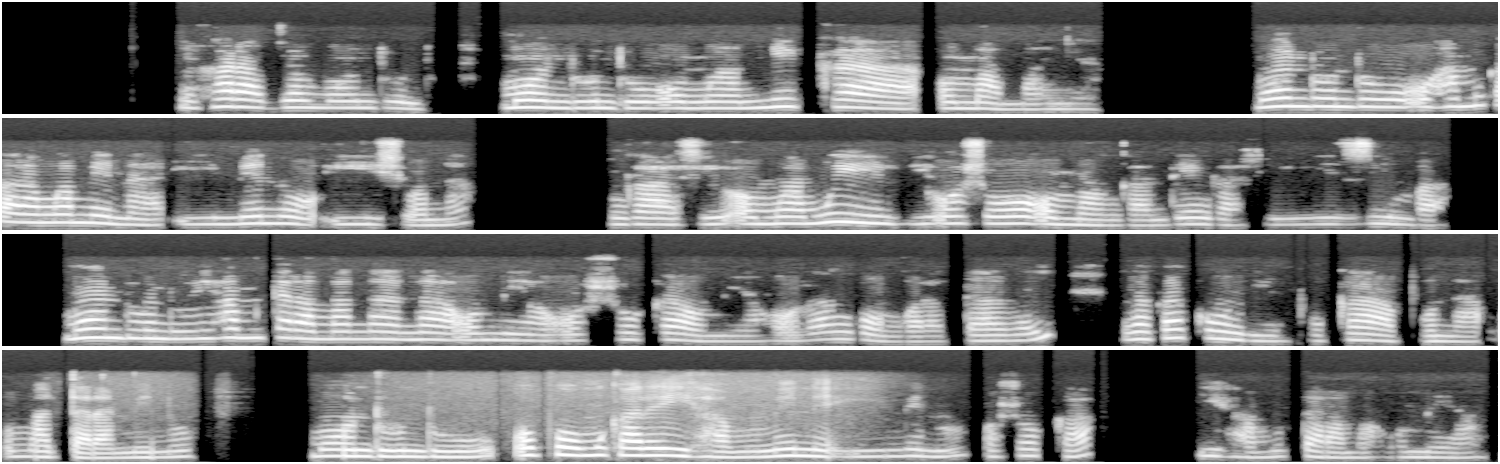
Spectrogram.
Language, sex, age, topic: Oshiwambo, male, 25-35, agriculture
